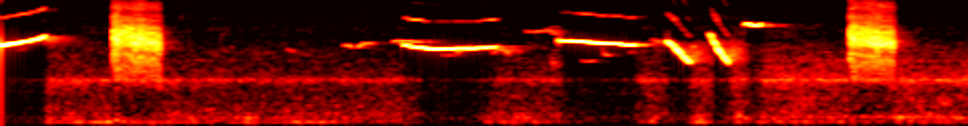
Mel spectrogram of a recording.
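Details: Kacer (Oriental magpie-robin) singing, played as a lure to get reluctant magpie-robins singing. It gives slurred, high whistled phrases and quick swooping notes, framed by two harsh, raspy bursts, with a faint constant hum behind.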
